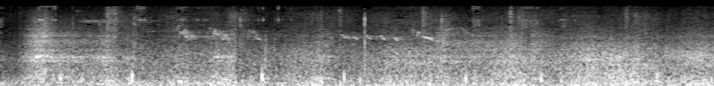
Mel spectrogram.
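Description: Horse hooves clip-clop in a steady, even rhythm, a string of sharp knocks repeating throughout against a constant outdoor background hum, clear.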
